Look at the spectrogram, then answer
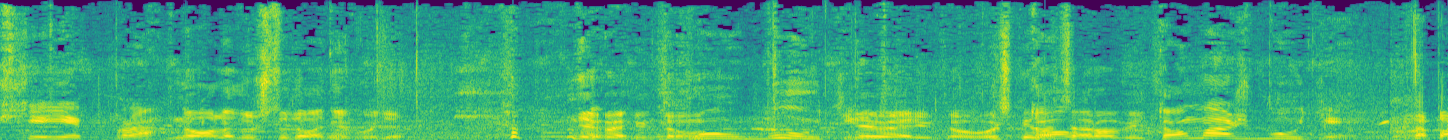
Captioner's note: conversation in Slovak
